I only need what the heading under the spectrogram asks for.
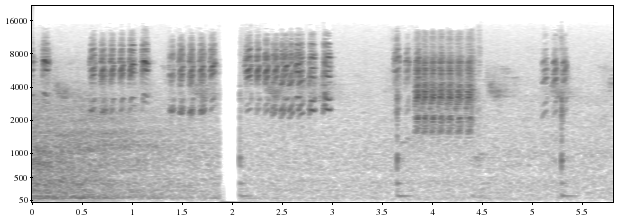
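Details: Great tit pair at a nest box, busy feeding nestlings: fast trains of high, thin ticking notes about ten per second, in bursts separated by short pauses, over a low background hiss.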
